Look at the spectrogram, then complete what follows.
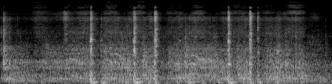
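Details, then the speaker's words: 1922 International truck, sat 30+ years, being started after a stuck valve was freed with PB Blaster and heat; timing suspected off. Slow, labouring crank with a few irregular heavy turns and no catch; the starter is dragging. "come on the starter's still stuck come on okay come on it's spin all the PB Blaster I put down in there earlier out because the valve wouldn't give up the fight"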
